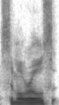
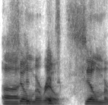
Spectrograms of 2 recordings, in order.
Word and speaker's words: Silmaril: Cimarils. Silmaril.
